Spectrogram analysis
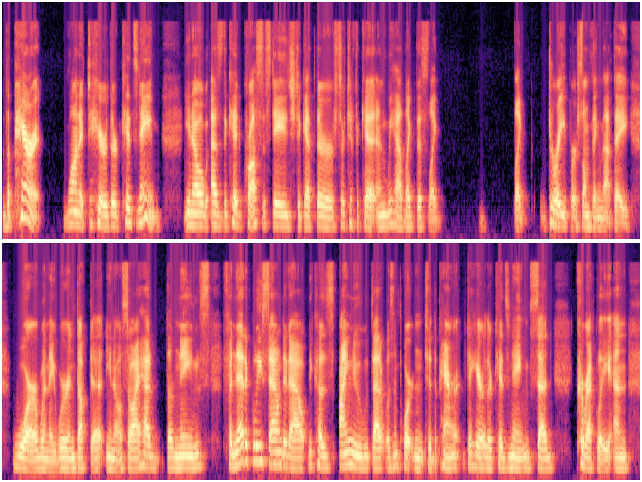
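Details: Adult teacher who stutters; stuttering.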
